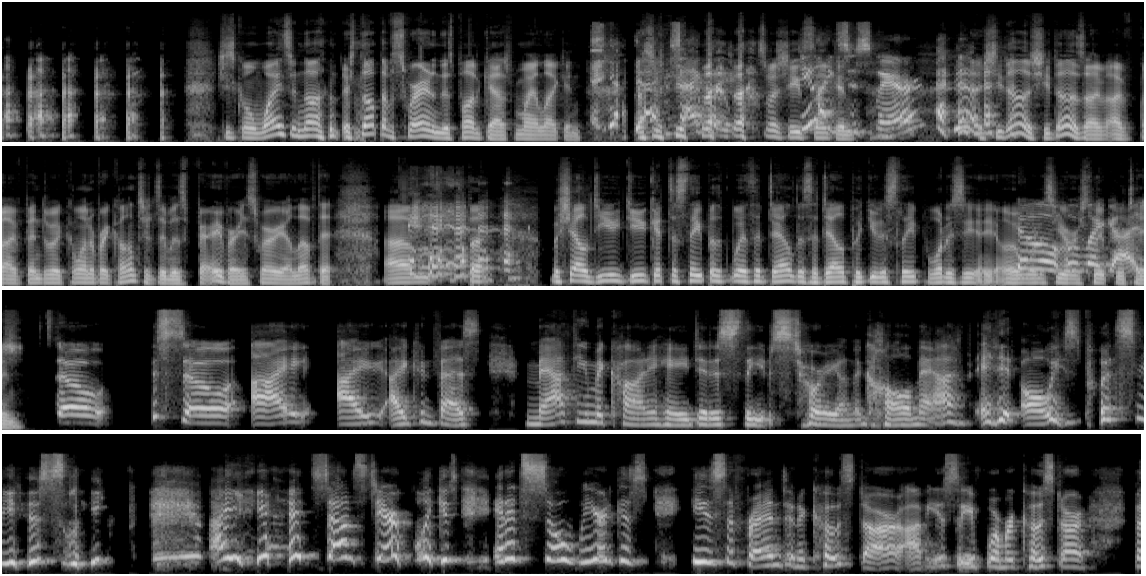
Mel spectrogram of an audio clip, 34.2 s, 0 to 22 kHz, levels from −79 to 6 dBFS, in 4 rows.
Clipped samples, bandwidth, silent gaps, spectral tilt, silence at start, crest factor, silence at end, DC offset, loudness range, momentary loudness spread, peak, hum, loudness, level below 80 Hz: under 0.1%; 16 kHz; 18.00-18.22 s, 19.53-19.61 s; -4 dB/octave; 0 s; 14 dB; 0 s; under 0.1%; 2 LU; 7 LU; -4 dBFS; none; -18 LUFS; -56 dBFS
